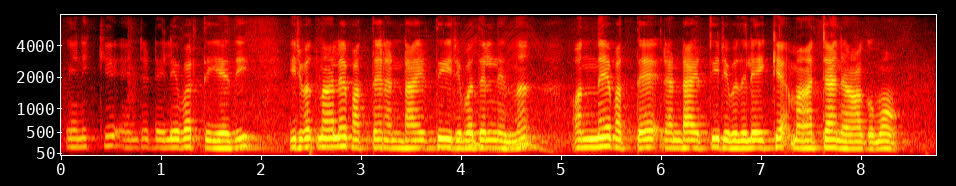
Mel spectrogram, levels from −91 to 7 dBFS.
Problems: background sounds at intervals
